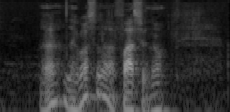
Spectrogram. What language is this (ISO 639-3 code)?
por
